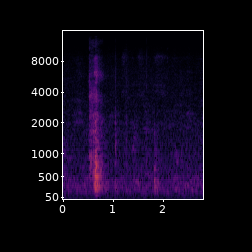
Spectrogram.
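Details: Pet coughing for the second time, cause unknown to the owner: one sharp, explosive cough-like burst, then two faint, softer catches, in a quiet indoor room; cough.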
